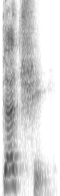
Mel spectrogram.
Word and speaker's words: duchy: Duchy is pronounced like Dutchy. Dutchy is always correct.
